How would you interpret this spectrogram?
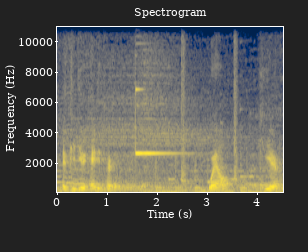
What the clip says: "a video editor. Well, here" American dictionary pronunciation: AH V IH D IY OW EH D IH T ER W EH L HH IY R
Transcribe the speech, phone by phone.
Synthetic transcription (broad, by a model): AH P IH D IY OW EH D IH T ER W EH L HH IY R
